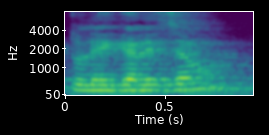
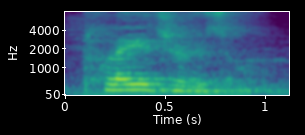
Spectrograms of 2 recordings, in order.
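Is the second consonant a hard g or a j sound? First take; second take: hard g; j sound. First: The second consonant is a hard g sound. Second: The second consonant is a soft j sound. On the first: The speaker calls it wrong. "It is wrong" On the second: The speaker calls it right. "The pronunciation is প্লেজারিজম"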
